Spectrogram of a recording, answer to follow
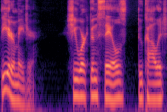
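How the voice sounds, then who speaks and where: On a very clean recording with a silent background, a man with an ordinary speaking voice talks at a fairly quick pace, at medium pitch with ordinary pitch variation. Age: 30s. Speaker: podcast host. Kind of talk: casual solo monologue. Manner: casual, many filler words.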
